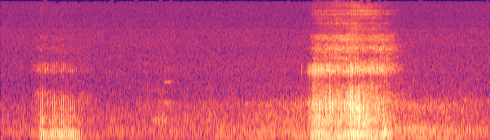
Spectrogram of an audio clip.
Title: Is this the loudest snoring dog in the world?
